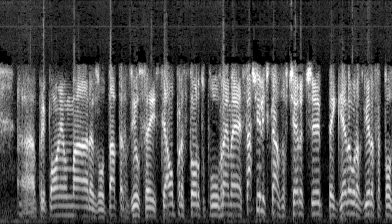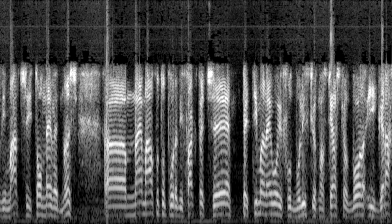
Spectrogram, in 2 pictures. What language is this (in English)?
Bulgarian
